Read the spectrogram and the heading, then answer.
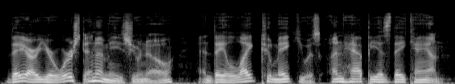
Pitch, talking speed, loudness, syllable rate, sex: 110 Hz, 235 wpm, -16 LUFS, 5.7 syllables/s, male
